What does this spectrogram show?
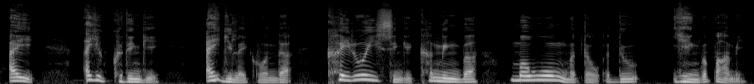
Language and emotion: Manipuri, happy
